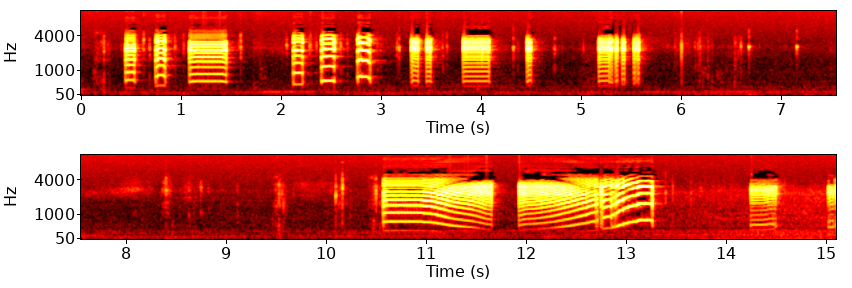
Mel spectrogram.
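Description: Otamatone being played: a string of short buzzy notes at different pitches, then after a pause a few long notes that slide down in pitch, followed by two more short notes near the end.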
